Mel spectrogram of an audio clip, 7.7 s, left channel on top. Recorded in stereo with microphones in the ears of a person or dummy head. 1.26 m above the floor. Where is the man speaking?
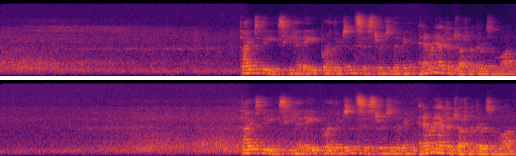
70° right (ahead or behind), 1.3 m.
